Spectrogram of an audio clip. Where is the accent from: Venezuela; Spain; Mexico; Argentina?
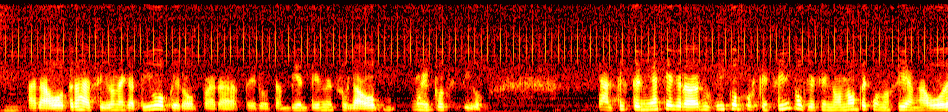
Venezuela; los venezolanos somos venezolanos todos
